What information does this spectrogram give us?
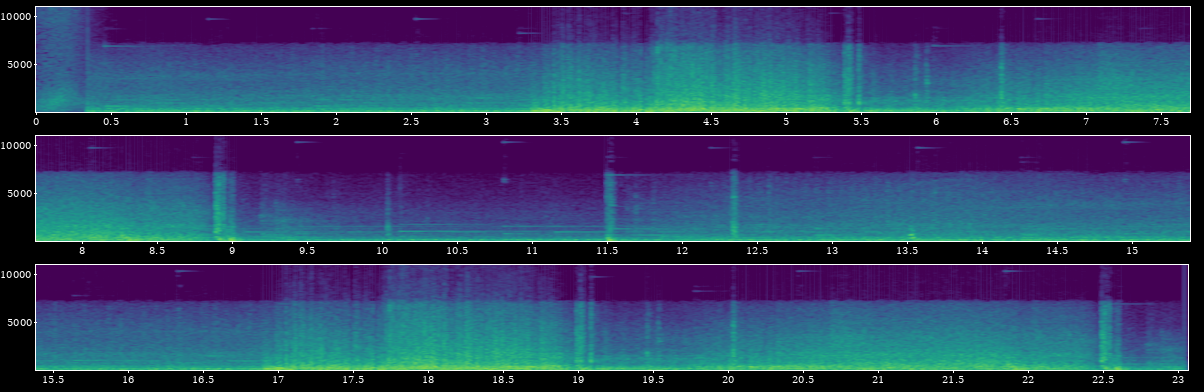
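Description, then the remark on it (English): A powerful grain silo explosion roars out twice as a heavy, rushing blast, each burst lasting a couple of seconds over a constant low rumble of background noise. “This is a very dramatic explosion, as you'll see in this video.”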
